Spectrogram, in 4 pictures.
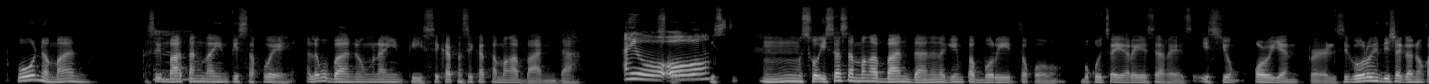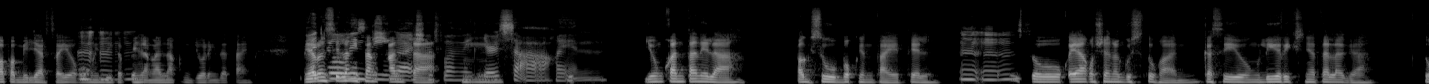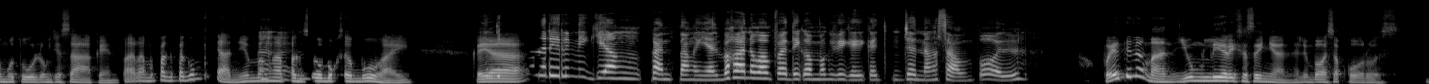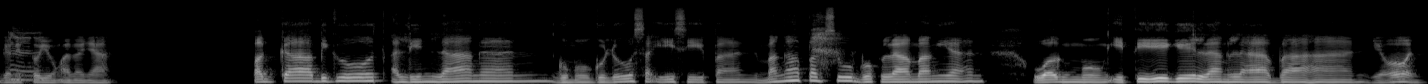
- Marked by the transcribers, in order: singing: "Pagkabigo't alinlangan gumugulo sa isipan … itigil ang laban"
- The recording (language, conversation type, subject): Filipino, podcast, Anong kanta ang nagbibigay sa’yo ng lakas kapag may problema?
